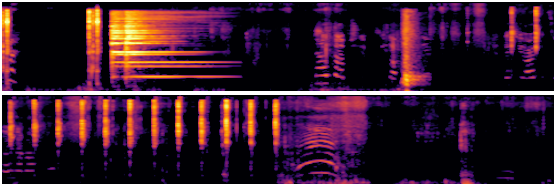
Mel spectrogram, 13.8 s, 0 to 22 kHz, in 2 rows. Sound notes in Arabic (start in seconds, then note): 1.4 جرس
